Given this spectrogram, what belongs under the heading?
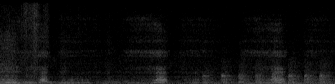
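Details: Rough, rattling snores recurring with each breath over a low, steady room hum: snoring.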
